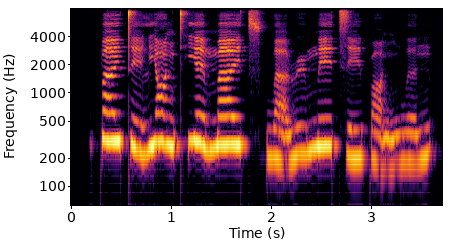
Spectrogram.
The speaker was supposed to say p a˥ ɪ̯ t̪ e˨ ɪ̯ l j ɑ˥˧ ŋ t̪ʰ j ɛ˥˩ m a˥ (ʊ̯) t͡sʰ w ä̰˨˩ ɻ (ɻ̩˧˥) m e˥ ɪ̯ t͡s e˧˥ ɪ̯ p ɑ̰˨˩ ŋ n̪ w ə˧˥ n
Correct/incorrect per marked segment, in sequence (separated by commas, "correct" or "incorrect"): incorrect, correct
